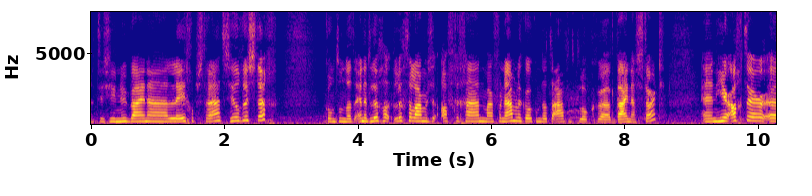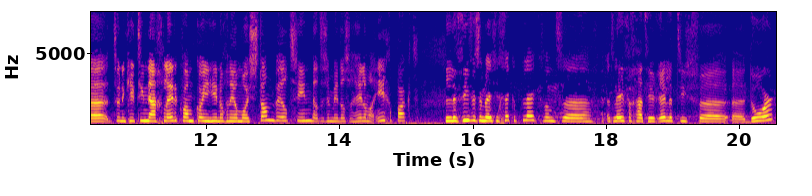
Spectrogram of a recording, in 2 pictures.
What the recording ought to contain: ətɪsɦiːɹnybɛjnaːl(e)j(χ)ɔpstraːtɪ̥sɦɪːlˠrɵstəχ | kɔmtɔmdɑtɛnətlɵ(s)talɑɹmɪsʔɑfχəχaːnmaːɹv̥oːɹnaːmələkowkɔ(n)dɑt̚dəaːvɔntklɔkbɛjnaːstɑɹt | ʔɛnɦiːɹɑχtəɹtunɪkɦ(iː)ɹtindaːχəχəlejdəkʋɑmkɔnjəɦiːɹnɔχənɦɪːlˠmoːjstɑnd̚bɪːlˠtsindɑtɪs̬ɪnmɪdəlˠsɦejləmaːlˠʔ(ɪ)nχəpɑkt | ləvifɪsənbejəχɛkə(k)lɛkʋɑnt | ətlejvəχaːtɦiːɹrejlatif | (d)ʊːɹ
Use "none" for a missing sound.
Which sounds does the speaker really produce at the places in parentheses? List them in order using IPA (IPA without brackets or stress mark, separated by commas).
e, χ, χ, m, iː, ɪ, p, d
